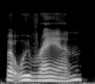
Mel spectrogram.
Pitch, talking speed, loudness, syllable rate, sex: 180 Hz, 190 wpm, -17 LUFS, 3.7 syllables/s, female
